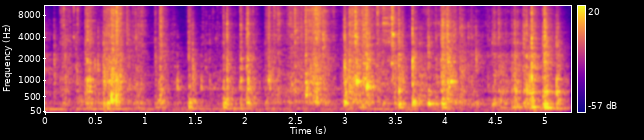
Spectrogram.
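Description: Plastic soy sauce bottle being handled and its screw cap twisted off: a dense run of sharp plastic clicks and crackles.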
